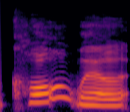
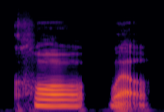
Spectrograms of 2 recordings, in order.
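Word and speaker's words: cá bhfuil: So caw will means where is. Caw will. Caw will. Now this BH can be pronounced like a W in some dialects, but also like a V.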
